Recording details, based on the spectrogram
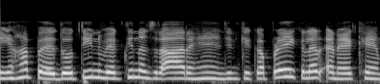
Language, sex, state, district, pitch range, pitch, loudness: Hindi, female, Jharkhand, Garhwa, 265-305 Hz, 275 Hz, -13 LUFS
